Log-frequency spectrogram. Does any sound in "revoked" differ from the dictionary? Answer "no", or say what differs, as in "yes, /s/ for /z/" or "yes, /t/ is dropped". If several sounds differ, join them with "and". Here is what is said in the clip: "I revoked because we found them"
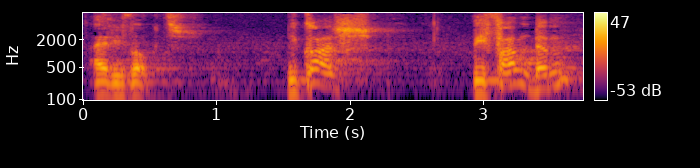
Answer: no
